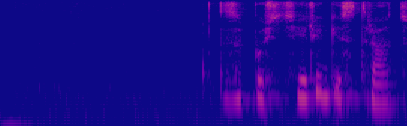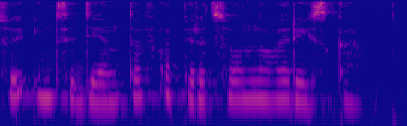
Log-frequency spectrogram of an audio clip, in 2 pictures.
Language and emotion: Russian, neutral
